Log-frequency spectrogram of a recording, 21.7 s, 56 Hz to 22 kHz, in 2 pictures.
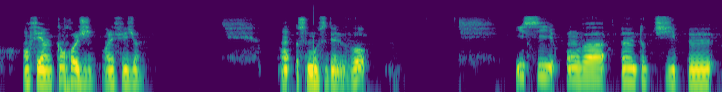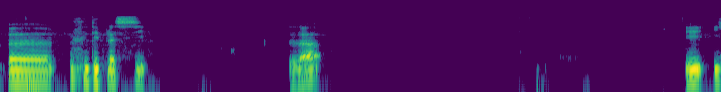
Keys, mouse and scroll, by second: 1.0 ctrl+j, 4.1 w, 6.0-6.6 scroll down 2, 6.6-7.3 ctrl+scroll up 5, 7.3 Tab, 8.8 right click, 9.2-11.2 middle drag, 11.2 KP_1, 13.0 right click, 18.8 Tab, 19.5 a, 19.9-20.4 scroll down 2, 20.4-21.0 ctrl+scroll up 3, 21.0 Tab.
